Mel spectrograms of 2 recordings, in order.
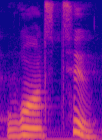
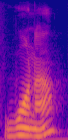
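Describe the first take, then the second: First: Each word is said fully and separately. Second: The words are blended into one short word.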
